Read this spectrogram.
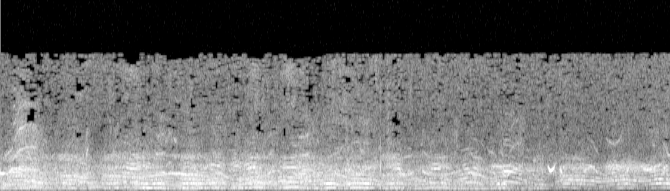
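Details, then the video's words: King penguin colony of adults and chicks at Right Whale Bay, with many birds giving overlapping wavering calls in a busy, even chorus and an occasional higher whistle. "King Penguin. CU Adults Calling. Colony Of Adults And Chicks."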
